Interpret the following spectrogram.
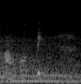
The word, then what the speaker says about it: apotek: Nah, kata tersebut itu belum sesuai ejaan bahasa Indonesia atau kaidah bahasa Indonesia yang mana seharusnya adalah apotek, namun dibacanya tetap apotik.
